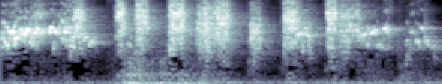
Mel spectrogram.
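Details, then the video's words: Pet budgerigars chattering in a rapid, scratchy, high-pitched warble, with dense overlapping chirps and short bursts that come and go with brief pauses. "BUDGIE SOUNDS"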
